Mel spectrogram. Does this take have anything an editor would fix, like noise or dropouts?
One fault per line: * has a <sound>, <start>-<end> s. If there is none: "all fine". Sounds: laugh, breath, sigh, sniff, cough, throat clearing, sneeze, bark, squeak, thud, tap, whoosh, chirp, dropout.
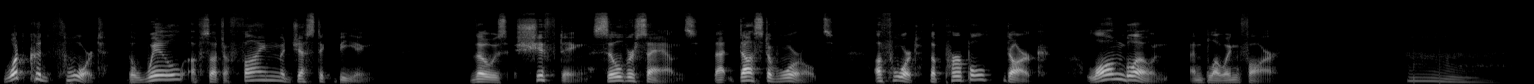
* has a sigh, 14.0-15.2 s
